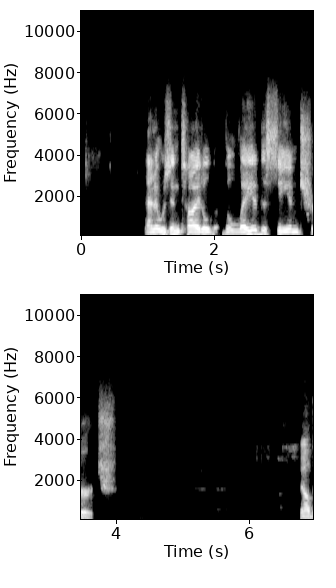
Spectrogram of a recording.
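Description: An elderly man reads aloud calmly, close to a microphone.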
